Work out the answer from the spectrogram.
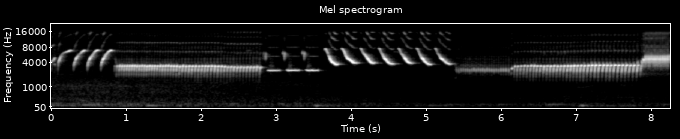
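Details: Belgian canary singing for training young canaries: quick downslurred whistles, long even rolled trills, a run of sharp repeated notes, then further sustained trills and a high final burst.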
